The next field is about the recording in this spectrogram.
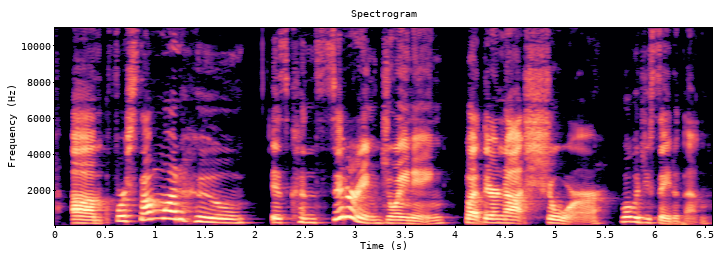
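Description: With a plain, everyday voice, a woman talks at a fairly slow pace with hardly any pauses, using lively intonation and a fairly high pitch. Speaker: radio host. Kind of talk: casual interview.

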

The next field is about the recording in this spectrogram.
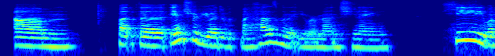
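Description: A woman speaks somewhat breathily at a fairly low pitch. Her pitch variation is ordinary. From Canada. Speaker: trauma and nervous system educator. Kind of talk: interview.

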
